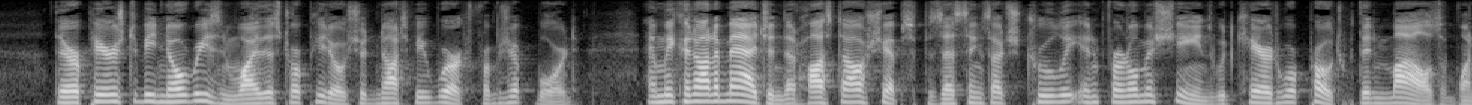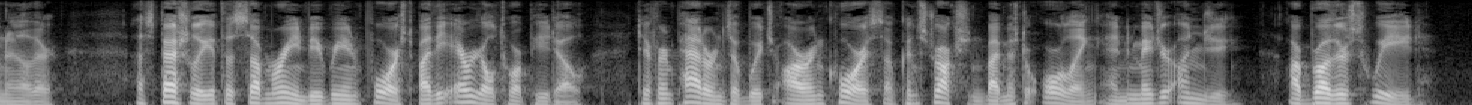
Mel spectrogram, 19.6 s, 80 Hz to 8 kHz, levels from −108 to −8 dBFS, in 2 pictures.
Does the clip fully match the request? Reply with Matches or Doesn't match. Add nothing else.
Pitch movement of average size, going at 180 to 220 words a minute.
Doesn't match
